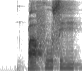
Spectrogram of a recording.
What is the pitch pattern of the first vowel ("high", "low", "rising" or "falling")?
low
